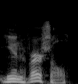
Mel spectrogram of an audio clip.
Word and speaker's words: UniverSoul: Just so we know, let me spell that for you. It's UNIVERSOUL. So it's not Universal. It's Universal Circus.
